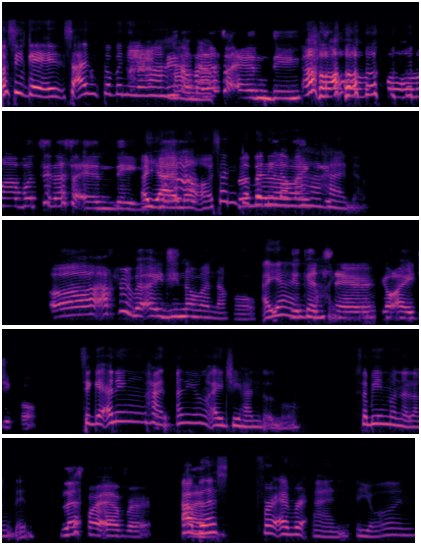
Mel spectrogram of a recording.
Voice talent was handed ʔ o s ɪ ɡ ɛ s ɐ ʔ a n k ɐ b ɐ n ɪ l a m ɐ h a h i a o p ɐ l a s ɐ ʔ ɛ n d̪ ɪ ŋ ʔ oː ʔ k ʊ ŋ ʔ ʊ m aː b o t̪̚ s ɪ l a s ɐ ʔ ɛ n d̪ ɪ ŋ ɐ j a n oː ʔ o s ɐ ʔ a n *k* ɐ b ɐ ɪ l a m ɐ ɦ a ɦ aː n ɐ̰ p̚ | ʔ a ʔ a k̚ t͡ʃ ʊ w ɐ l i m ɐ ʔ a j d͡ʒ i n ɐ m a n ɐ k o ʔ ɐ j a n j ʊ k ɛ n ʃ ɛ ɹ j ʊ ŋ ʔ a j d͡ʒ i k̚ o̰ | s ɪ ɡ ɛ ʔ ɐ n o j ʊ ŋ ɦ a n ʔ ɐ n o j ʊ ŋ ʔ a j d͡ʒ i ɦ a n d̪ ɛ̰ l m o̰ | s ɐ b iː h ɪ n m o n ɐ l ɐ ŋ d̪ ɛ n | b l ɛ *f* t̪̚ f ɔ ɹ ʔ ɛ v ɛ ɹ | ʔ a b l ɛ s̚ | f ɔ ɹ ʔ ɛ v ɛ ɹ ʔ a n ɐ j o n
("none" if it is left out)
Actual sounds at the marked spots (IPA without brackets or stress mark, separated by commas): k, s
